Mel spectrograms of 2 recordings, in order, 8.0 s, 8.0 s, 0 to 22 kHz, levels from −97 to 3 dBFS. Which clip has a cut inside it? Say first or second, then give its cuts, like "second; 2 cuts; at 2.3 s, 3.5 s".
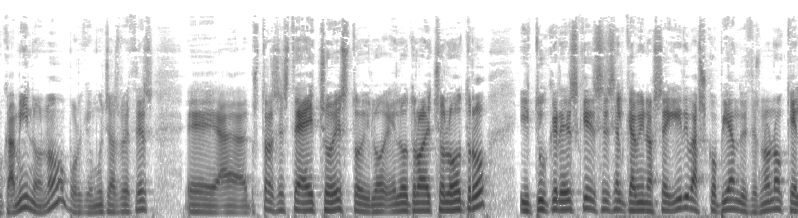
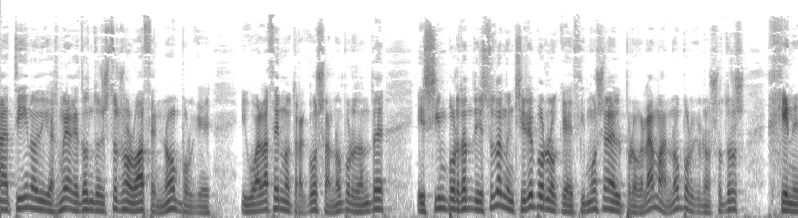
first; 1 cut; at 2.5 s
